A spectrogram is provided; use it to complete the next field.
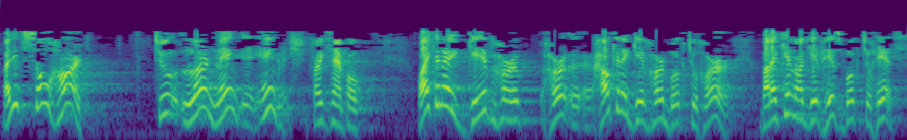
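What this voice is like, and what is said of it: Strong non-native English accent. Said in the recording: “I have a strong accent,”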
